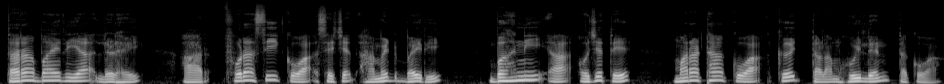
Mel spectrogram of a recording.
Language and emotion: Santali, neutral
